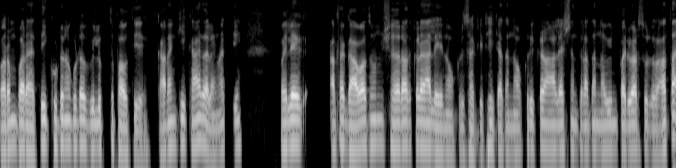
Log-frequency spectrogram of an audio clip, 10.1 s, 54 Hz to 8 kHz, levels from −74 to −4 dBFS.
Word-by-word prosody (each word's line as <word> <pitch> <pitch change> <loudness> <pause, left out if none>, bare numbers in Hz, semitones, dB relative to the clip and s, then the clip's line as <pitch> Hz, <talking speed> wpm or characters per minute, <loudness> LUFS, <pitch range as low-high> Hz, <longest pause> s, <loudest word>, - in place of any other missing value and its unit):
परंपरा 105 +1 +3
आहे, 90 - +2
ती 115 0 +2
कुठं 115 +1 0
ना 115 - 0
कुठं 110 0 +2
विलुप्त 105 +1 -3
पावती 90 -3 +1
आहे. 85 - -11
कारण 105 +4 0
की 120 - -2
काय 110 +2 +2
झालं 85 -7 +2
ना, 100 +3 -4
की 110 +2 -8 0.6
पहिले 115 +2 +5 0.5
आता 115 - +1
गावातून 110 +4 +4
शहराकडे 110 0 +2
आले 100 -3 +3
नोकरीसाठी. 90 -1 -6
ठीक 105 -4 -5
आहे. 90 - 0
आता 90 - -6
नोकरीकडे 100 +3 -2
आल्याच्या 100 +1 -1
नंतर, 100 +1 -6
आता 100 +1 -2
नवीन 100 +1 -3
परिवार 100 0 +3
सुरू 100 -1 -7
झाला. 85 - -1
आता 130 +5 +3
100 Hz, 195 wpm, -24 LUFS, 95-110 Hz, 0.6 s, पहिले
